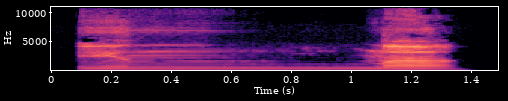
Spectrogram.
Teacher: নুনের উপরে তাসদীদ গুণনা করা ওয়াজিব। ইন, নুন জাবার না, ইন্না।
